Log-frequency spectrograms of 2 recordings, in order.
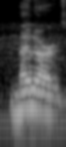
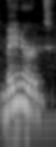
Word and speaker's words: Menards: Hardware there's some uh it's pronounced different oh okay Menards Maynards Menards Menards Maynards cqdx cqdx 9udx 791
